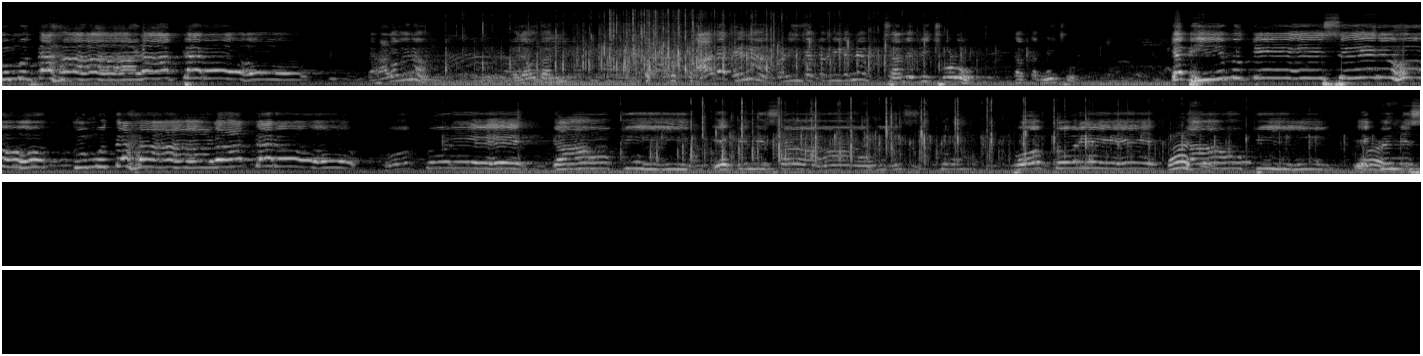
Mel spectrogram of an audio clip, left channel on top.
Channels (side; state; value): right; silent; 55 dB below the other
